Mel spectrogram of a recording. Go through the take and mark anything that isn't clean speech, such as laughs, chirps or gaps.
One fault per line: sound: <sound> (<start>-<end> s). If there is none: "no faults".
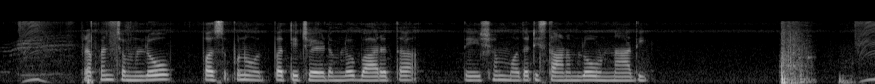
sound: thud (7.8-8.2 s)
